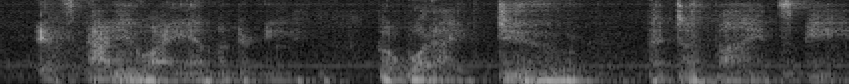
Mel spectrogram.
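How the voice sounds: Putting on a character voice, the man talks at a moderate pace in a very deep, low register.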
